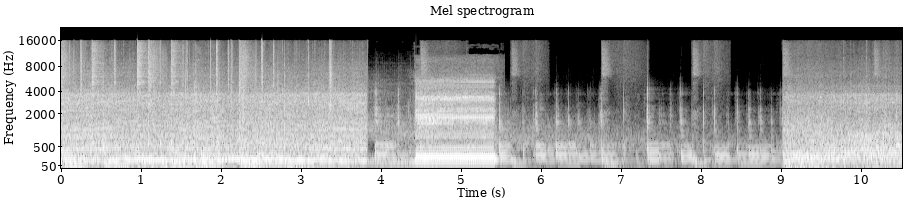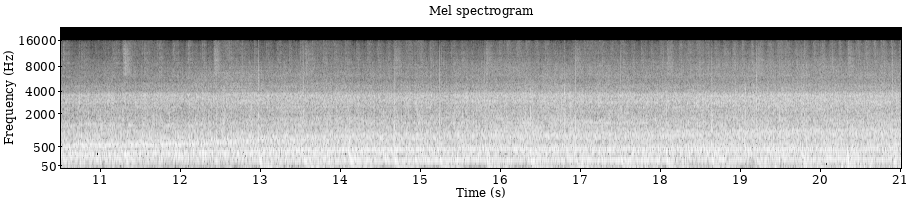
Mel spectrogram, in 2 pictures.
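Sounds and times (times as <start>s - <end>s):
car engine at steady revs: 0.0s - 5.4s, 9.0s - 21.0s.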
